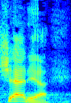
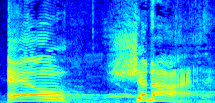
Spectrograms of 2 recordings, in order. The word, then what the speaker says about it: El Shaddai: That's the correct pronunciation. Not Shaddai, not Shaddia. It's El Shaddai. Say it. El Shaddai.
